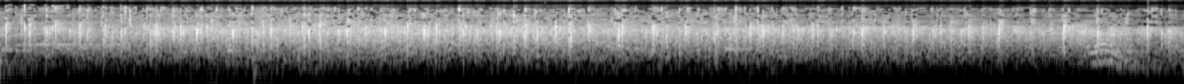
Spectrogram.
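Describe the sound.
Audience applause welcoming a guest on stage: dense, steady clapping runs throughout, with some crowd noise mixed in.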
